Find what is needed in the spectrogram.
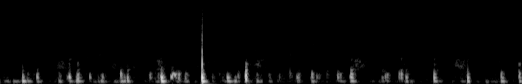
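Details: Male's stomach growling: rapid bubbling, popping gurgles in quick succession with one sharp click; active, normal bowel sounds of a healthy digestive system.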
